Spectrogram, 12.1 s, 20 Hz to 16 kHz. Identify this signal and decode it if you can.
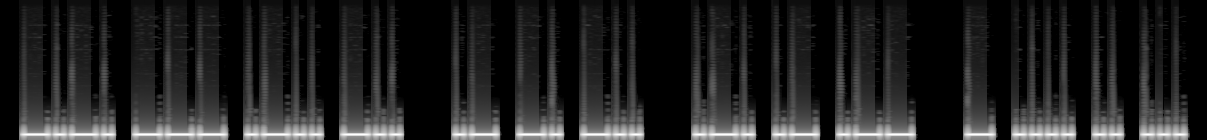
Morse code, heard as a keyed tone, about 15 wpm, 700 Hz. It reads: COLD AND RAW THIS
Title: Sentences from Top 1500 Words 15wpm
